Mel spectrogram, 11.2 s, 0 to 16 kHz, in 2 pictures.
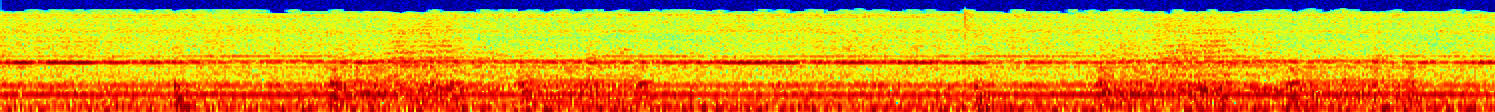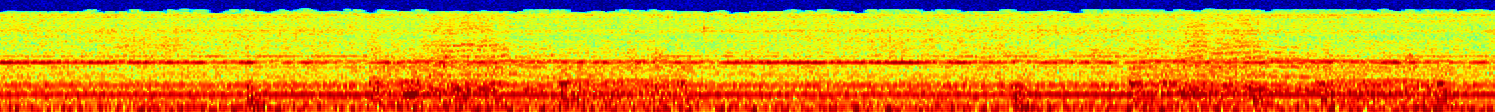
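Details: Hemodialysis machine running in dialysis mode during a repair test for a "5 V and level detector always failed" fault, waiting for temperature and conductivity to stabilize: steady hum, constant tone, pump-like pulses about every three seconds; conductivity not dropping.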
